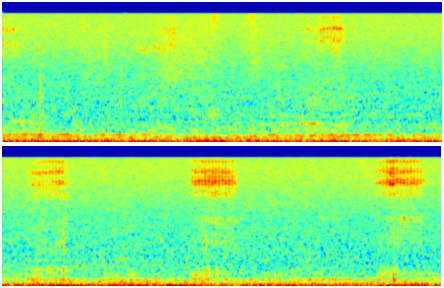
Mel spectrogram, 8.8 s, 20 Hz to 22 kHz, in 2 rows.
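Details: Massage-time purr from Heidi, a senior adopted cat, June 2021: an even, low buzzing rumble sustained throughout, punctuated by short soft hissy strokes roughly every one and a half seconds.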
